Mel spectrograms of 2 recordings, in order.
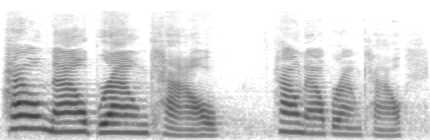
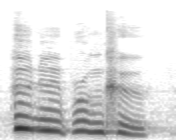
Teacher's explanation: how now brown cow in Scotland people still say hu Bru with the original pronunciation of the vowel because in Scotland they didn't have the Great Vowel Shift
